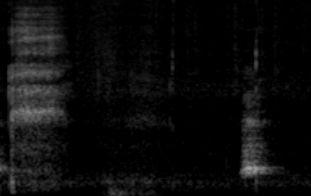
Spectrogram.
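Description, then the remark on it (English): A dog barks faintly in the background, with a longer harmonic yelp at the start and a second short bark a couple of seconds later. “Oh, now my dog's acting and, up.”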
